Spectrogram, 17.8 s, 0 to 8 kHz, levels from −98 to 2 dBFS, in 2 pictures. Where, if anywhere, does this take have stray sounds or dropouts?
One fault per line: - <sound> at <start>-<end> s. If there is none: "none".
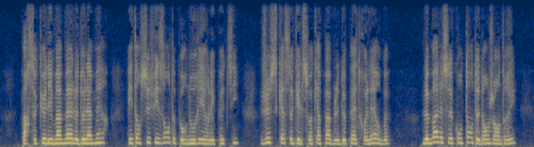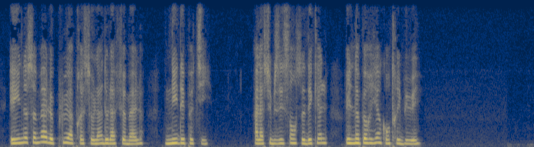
none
